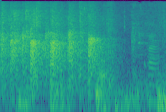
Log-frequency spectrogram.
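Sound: audience round of applause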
